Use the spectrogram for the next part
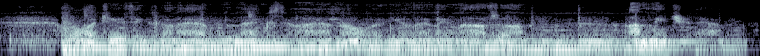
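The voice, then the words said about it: Whispered imitation of another person's voice. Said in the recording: “they're all whispering like that ... That was a good Liam Neeson impression”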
